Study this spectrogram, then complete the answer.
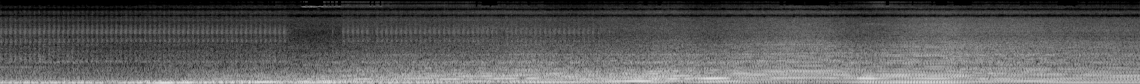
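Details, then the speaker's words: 427ci LS crate engine (about 645 hp, 590 lb-ft) run on a dyno before going into a 1974 Chevy Camaro: a deep, even V8 rumble, picking up cleanly through throttle blips without stumbles or ticks. It is healthy. "We're gonna fire it up and give you a run demo, and I believe you are gonna be quite happy."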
